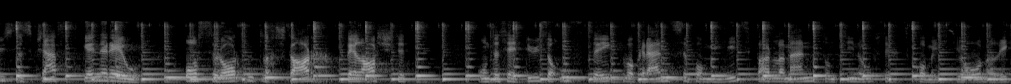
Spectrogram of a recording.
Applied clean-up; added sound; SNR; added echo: none; Acoustic guitar; -2 dB; none.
